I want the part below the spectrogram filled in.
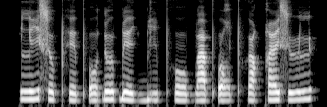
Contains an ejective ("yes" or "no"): yes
